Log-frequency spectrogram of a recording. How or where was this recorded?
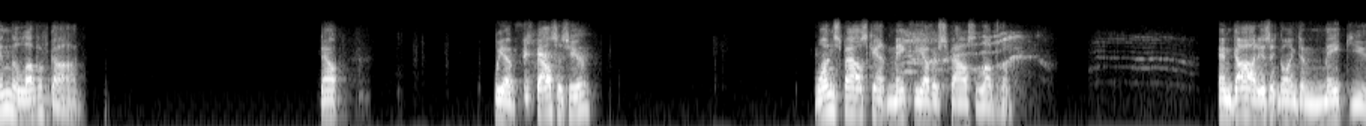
large echoing room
